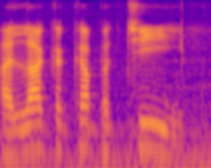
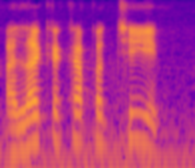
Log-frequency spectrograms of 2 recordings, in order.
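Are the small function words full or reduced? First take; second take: reduced; reduced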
